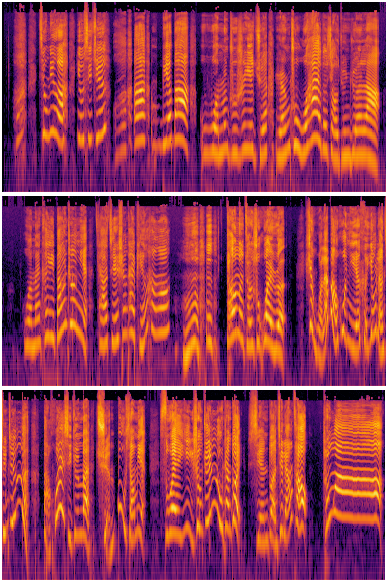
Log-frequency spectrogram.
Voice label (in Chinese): 多角色; 生物除菌定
